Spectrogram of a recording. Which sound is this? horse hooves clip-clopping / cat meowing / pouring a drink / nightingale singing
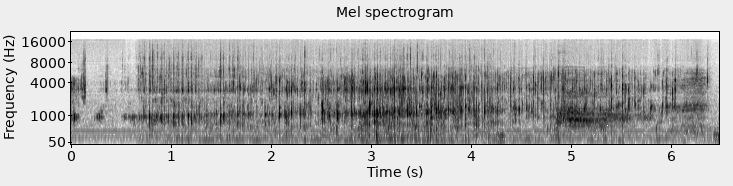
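pouring a drink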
